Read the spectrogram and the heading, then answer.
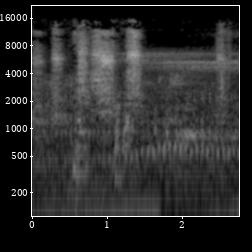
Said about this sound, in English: It's getting louder. Hodgkins, is that a Jimmy Jane Form 3 vibrator?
